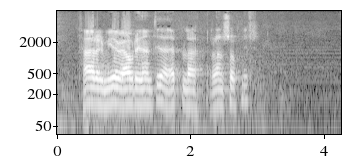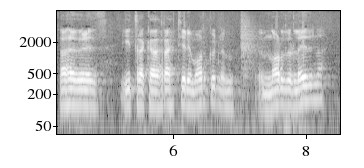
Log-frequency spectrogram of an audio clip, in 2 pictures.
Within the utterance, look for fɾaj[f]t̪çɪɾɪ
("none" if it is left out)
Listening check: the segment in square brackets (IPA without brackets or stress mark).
h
